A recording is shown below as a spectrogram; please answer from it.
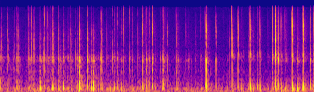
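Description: Long nails tap and scratch the sides and top rim of a large, empty, white hollow plastic dome lamp shade. Rapid, quiet, dry clicks with a bright edge and almost no ring sound over a soft, continuous scratchy rustle, with a faint hollow body to each tap.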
